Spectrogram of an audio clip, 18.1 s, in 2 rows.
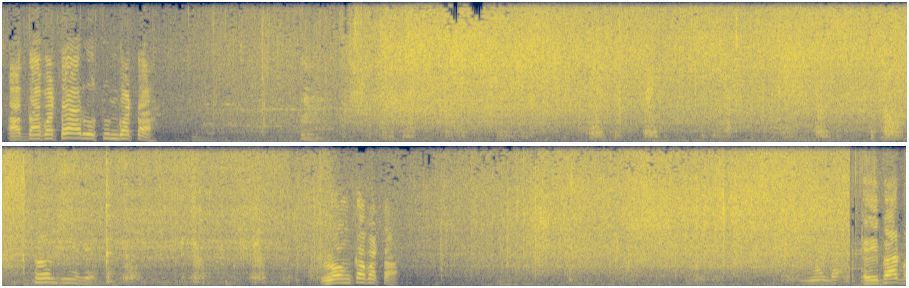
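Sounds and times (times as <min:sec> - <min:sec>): paste sizzling in hot oil: 0:01.5 - 0:17.6
metal spatula scraping pan: 0:10.1 - 0:12.2.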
